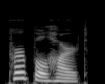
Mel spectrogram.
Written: purpleheart

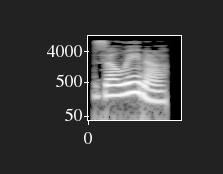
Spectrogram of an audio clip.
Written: zelina

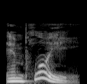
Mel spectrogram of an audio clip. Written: employe

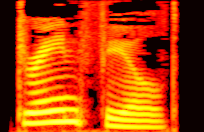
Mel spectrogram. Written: drainfield

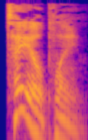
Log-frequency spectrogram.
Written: tailplane

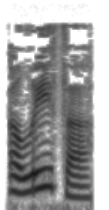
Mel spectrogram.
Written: aleatha

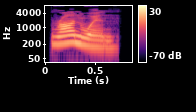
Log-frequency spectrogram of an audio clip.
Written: ronwen

